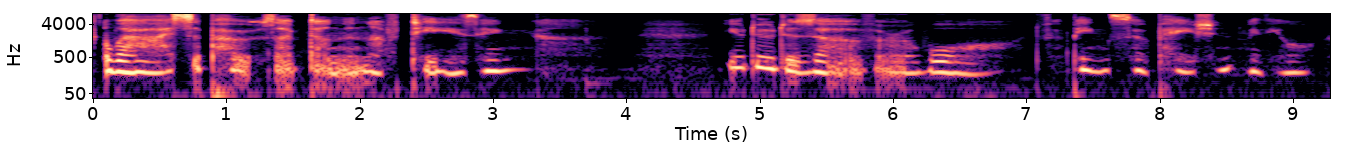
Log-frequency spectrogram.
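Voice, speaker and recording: A woman playing a tall, dominant, doting girlfriend in a whispered ASMR roleplay, teasing and coddling softly, close to the microphone. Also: fairly high pitch, no room sound, heavily acted. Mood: teasing, affectionate. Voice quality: soft, breathy whisper.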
